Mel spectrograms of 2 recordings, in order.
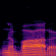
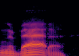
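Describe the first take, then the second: First: The middle vowel sounds like 'ah'. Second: The middle vowel sounds like 'add'. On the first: The speaker is not from there. The speaker calls it wrong. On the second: The speaker is a local. The speaker calls it right.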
